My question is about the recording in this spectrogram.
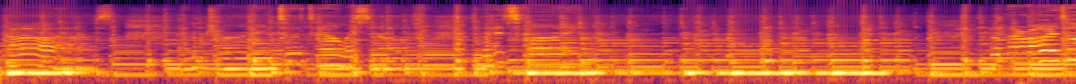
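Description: Ukulele played while a woman sings along, her voice holding long notes over the plucked chords.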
